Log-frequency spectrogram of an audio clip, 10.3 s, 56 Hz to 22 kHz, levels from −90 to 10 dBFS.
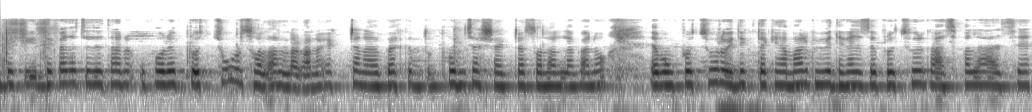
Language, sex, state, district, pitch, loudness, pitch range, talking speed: Bengali, female, Assam, Hailakandi, 235 Hz, -18 LUFS, 225-245 Hz, 170 wpm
